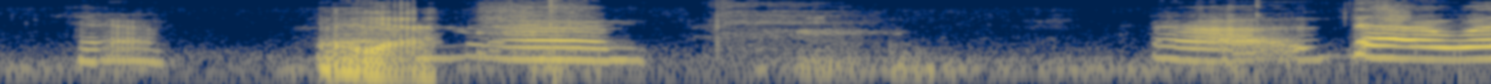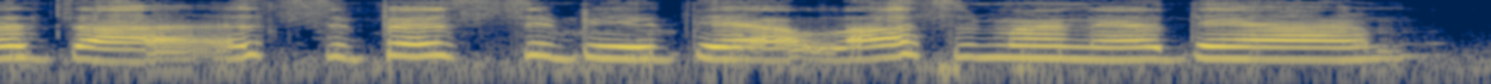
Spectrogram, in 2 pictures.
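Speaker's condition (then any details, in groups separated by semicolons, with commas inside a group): ALS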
